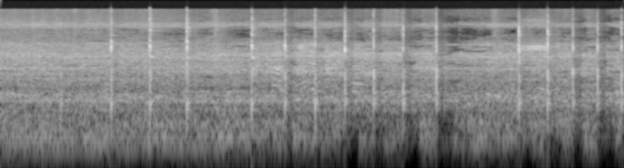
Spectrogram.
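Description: Large butcher's knife chopping intestine into pieces on a wooden log block: sharp knocks of the blade striking the wood, about three a second, starting about a second in, over steady background noise.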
